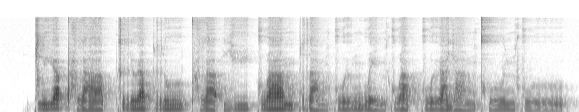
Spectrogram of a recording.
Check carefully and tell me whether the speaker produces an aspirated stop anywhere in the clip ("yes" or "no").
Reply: yes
